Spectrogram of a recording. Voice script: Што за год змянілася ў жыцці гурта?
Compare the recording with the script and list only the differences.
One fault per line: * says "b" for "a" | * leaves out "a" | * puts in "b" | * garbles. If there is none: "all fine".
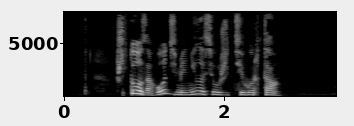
all fine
